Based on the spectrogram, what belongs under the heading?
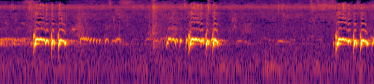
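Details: Zebra dove (perkutut lokal) in lure song for prompting other doves to sing. Loud bursts of fast pulsed cooing notes, each trailing into a soft rolling coo, recur roughly every two to three seconds.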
